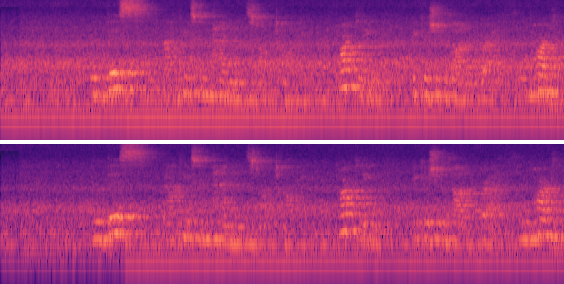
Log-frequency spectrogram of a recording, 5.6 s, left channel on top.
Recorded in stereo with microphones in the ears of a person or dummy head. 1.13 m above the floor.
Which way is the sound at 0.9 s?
65° left (ahead or behind).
